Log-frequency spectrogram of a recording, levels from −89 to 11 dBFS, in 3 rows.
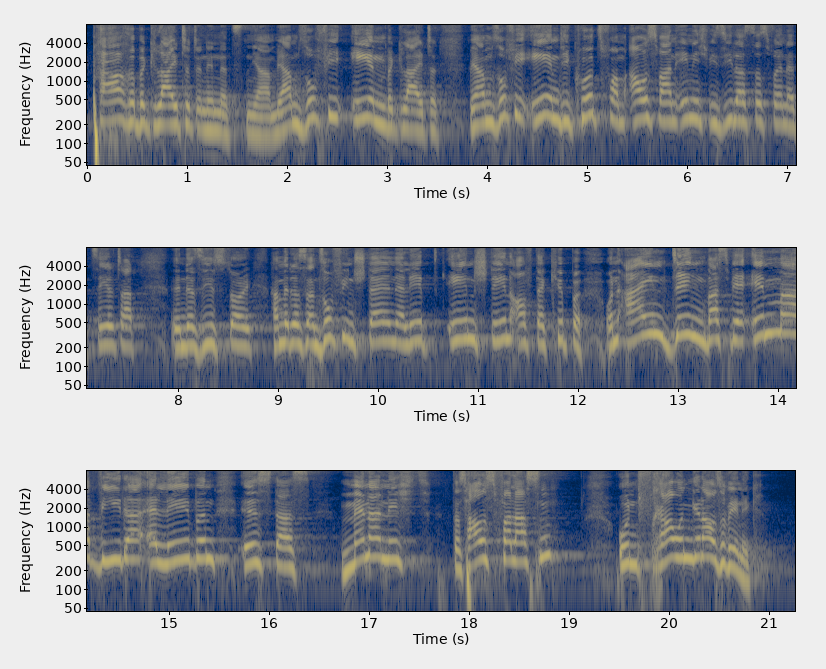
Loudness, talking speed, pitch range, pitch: -21 LUFS, 185 wpm, 215-275 Hz, 245 Hz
